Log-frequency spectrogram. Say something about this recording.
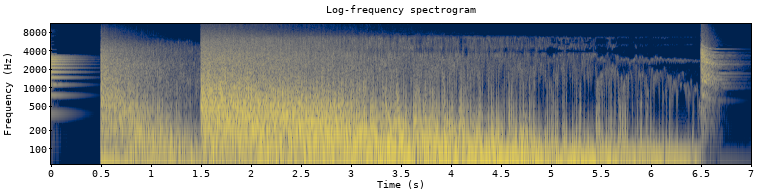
Metal Cling Clang Bang
Sounds I made with PSIndustrializer.
You can get the source files here.
kling, bam, zang, clong, klang, dang, clang, bing, bong, dong, cling, metal, zong, bang, iron, ding, boom, zing, klimpern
